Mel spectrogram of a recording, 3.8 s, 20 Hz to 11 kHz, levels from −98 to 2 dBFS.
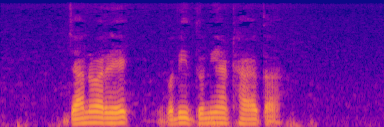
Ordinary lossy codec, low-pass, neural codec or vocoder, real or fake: AAC, 48 kbps; 9.9 kHz; none; real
